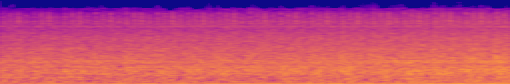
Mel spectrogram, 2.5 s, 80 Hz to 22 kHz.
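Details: Vauxhall Corsa VXR idling: uneven, lumpy beat with a regular stumble; misfire from low compression on cylinder 4.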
